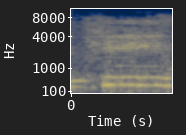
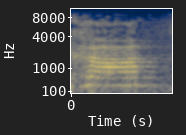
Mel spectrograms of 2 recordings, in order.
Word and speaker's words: ka: Now, the word K or Ka, when you get the key, which is K and Ka, Ka, which people say Ka, but it should be pronounced K, is defined as a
